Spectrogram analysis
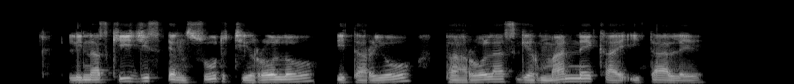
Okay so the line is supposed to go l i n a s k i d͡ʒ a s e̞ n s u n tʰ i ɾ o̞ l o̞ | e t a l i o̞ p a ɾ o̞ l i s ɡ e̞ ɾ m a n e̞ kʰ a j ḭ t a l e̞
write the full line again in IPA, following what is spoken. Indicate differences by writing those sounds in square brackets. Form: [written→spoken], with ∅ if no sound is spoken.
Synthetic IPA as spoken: l i n a s k i d͡ʒ [a→i] s e̞ n s u [n→d] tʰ i ɾ o̞ l o̞ | [e→i] t a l i o̞ p a ɾ o̞ l [i→a] s ɡ e̞ ɾ m a n e̞ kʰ a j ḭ t a l e̞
